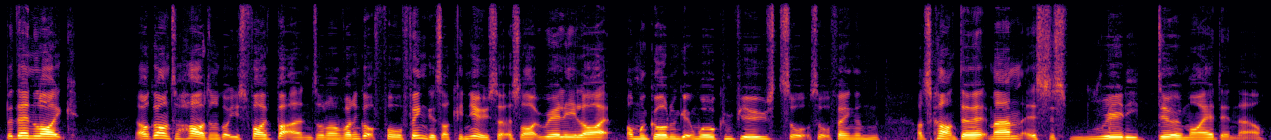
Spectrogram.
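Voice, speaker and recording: A man's voice: a little high, a little fast, no room sound. A man from Cambridge with a southern English accent, hosting a gaming podcast in laid-back, slangy casual chat. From Cambridge, England.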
